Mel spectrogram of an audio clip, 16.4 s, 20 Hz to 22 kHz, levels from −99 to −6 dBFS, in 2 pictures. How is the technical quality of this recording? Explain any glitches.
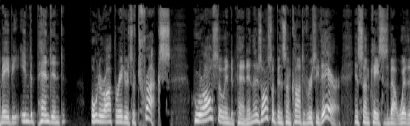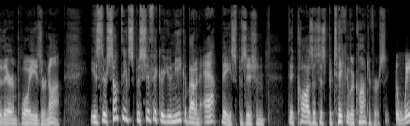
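The speech recording is technically sound, with no glitches, dropouts or other faults anywhere in the signal.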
